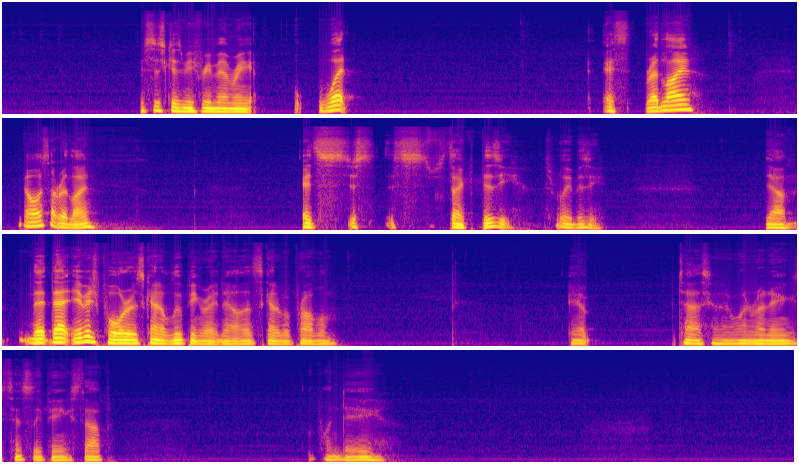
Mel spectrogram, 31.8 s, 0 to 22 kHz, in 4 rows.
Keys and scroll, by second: 0.0-0.8 typing, 5.0 ctrl+[, 5.2 k, 7.0 Return, 8.6-9.4 typing.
